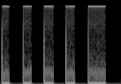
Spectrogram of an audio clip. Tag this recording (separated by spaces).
electric machine electronic signal cable noise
